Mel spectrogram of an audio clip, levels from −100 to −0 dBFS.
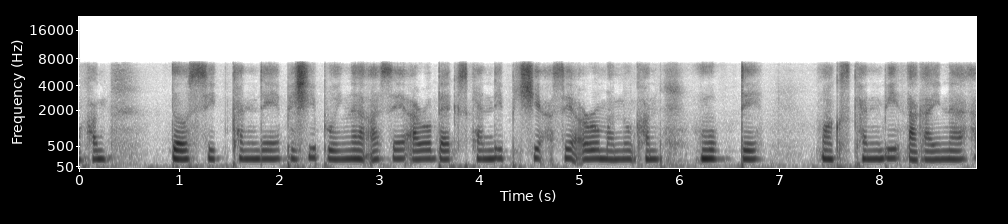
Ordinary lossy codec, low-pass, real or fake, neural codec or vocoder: none; 7.2 kHz; fake; codec, 16 kHz in and 24 kHz out, 0.9 kbps, LongCat-Audio-Codec, four codebook decoder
